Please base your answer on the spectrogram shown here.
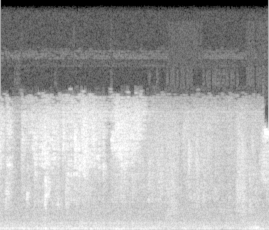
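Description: Water runs steadily from a tap for rinsing, a soft continuous hiss and gush throughout with slight swells in volume, no voices.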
